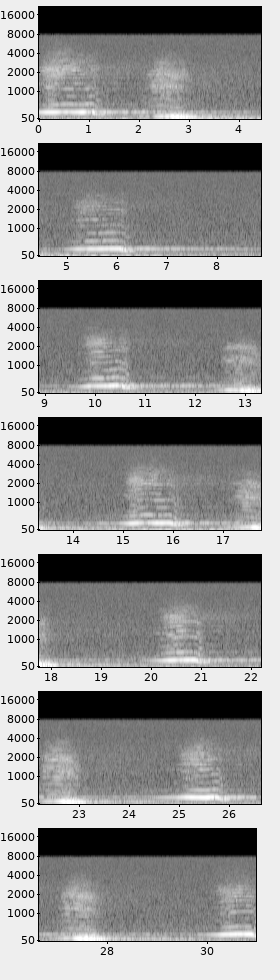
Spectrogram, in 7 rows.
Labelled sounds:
0.0	1.0	humpback whale, 1.1 to 4.4 kHz
2.1	2.9	humpback whale, 1.1 to 2.0 kHz
5.1	6.3	humpback whale, 0.80 to 2.9 kHz
9.7	10.7	humpback whale, 0.80 to 2.8 kHz
12.5	13.2	humpback whale, 1.1 to 2.2 kHz
15.0	16.0	humpback whale, 0.80 to 2.9 kHz
17.2	17.9	humpback whale, 1.1 to 2.1 kHz
20.0	21.1	humpback whale, 1.0 to 2.5 kHz
22.2	23.0	humpback whale, 0.93 to 1.9 kHz
24.8	25.8	humpback whale, 1.2 to 3.4 kHz
27.0	27.8	humpback whale, 1.1 to 2.3 kHz
30.1	30.9	humpback whale, 0.99 to 2.8 kHz

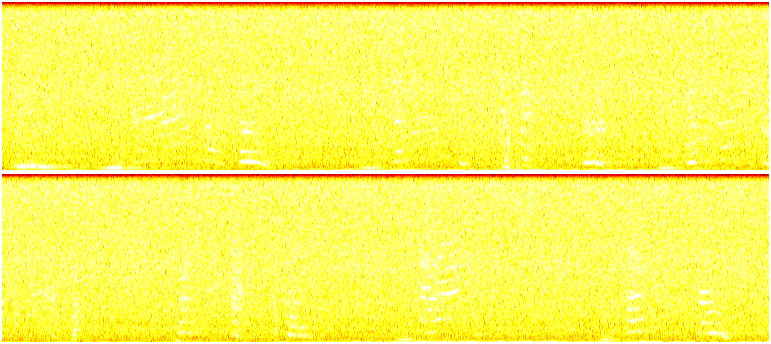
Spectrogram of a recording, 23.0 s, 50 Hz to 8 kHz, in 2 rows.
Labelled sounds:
2.1	3.8	humpback whale, 0.86 to 2.8 kHz
8.8	9.0	humpback whale, 2.2 to 2.4 kHz
10.8	11.0	humpback whale, 2.2 to 2.5 kHz
17.8	18.4	humpback whale, 1.0 to 3.1 kHz
20.9	21.4	humpback whale, 0.99 to 2.8 kHz
21.9	22.3	humpback whale, 1.9 to 2.5 kHz

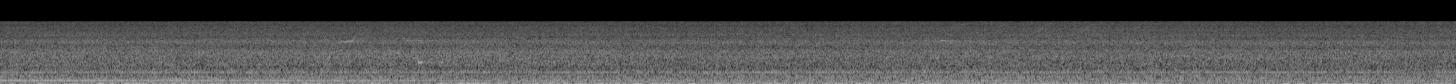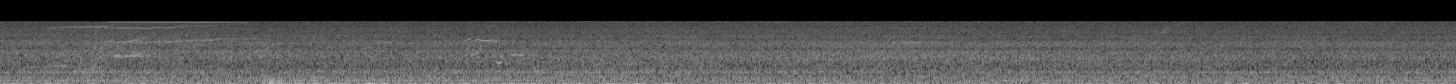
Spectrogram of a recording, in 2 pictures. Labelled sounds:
15.4	16.8	killer whale, 0.72 to 3.5 kHz
19.1	19.8	killer whale, 0.51 to 3.3 kHz

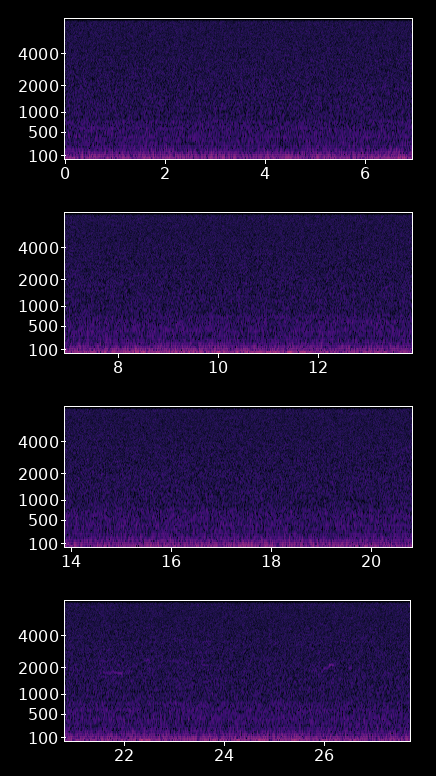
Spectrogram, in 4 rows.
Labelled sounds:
21.6	22.0	killer whale, Bigg's (transient), 1.7 to 1.9 kHz
26.0	26.2	killer whale, Bigg's (transient), 1.9 to 2.2 kHz

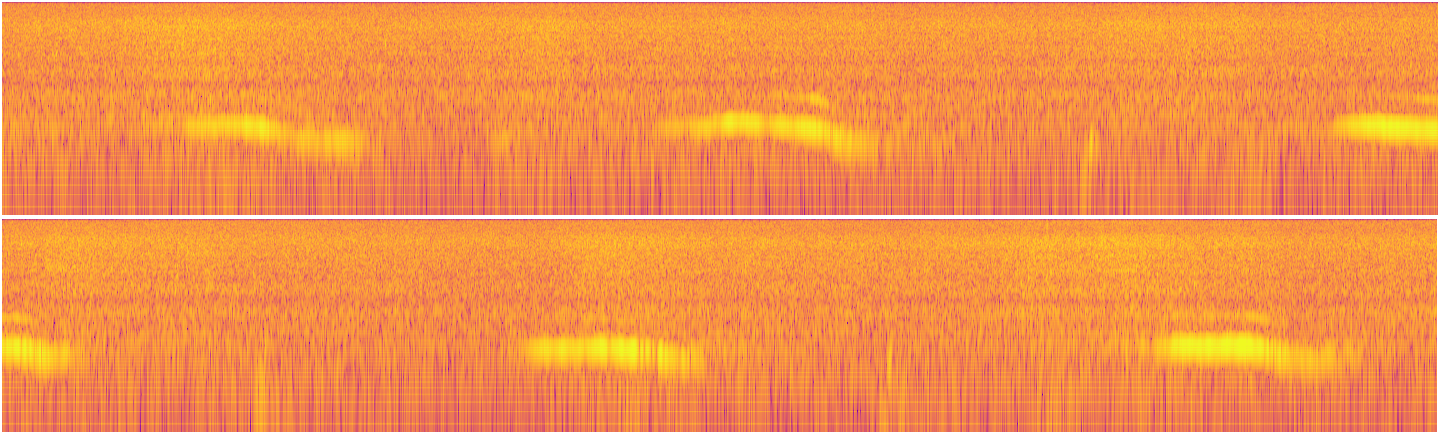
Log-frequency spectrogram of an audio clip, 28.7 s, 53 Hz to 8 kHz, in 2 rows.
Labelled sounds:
8.0	8.3	humpback whale, 0.78 to 0.88 kHz
14.1	14.6	humpback whale, 0.78 to 0.88 kHz

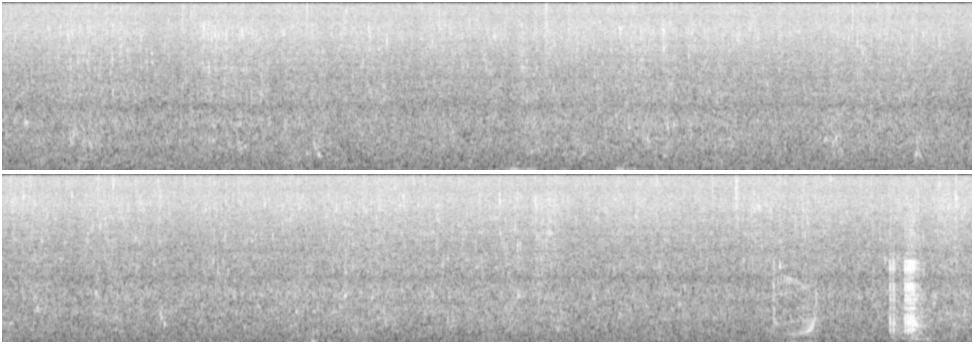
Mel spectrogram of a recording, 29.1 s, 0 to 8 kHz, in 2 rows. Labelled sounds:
26.2	26.6	humpback whale, 0.94 to 1.2 kHz

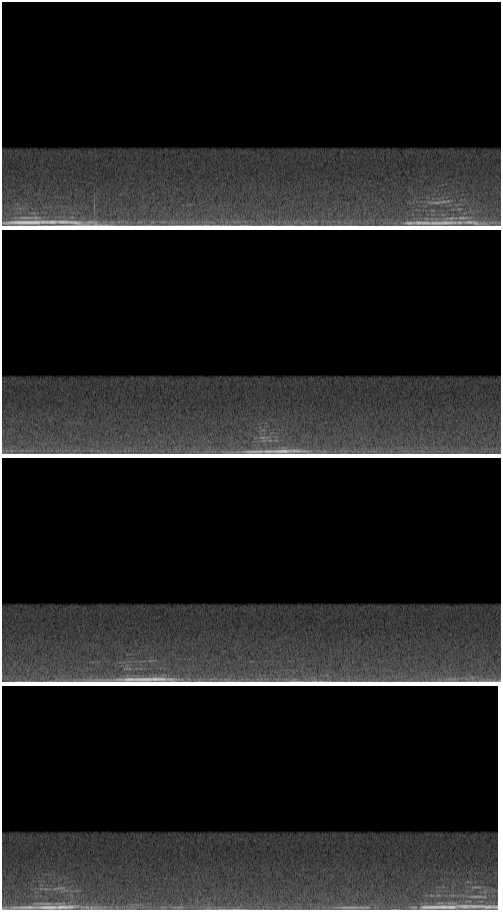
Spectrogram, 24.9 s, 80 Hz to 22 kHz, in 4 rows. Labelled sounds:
0.0	0.8	humpback whale, 0.80 to 1.5 kHz
5.1	6.7	humpback whale, 0.80 to 3.0 kHz
9.4	9.8	humpback whale, 1.3 to 3.2 kHz
13.9	14.9	humpback whale, 1.3 to 2.4 kHz
19.1	19.7	humpback whale, 1.9 to 2.3 kHz
20.1	20.3	humpback whale, 2.8 to 3.0 kHz
24.0	24.8	humpback whale, 0.80 to 1.6 kHz

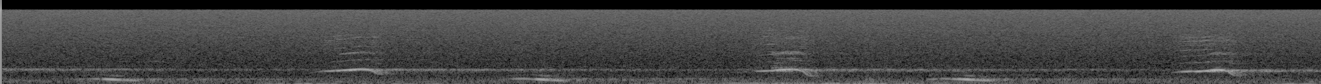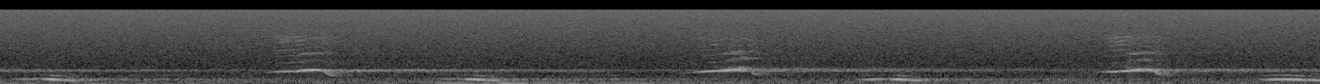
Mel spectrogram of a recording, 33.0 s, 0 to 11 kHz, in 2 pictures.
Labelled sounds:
4.2	4.7	humpback whale, 0.80 to 2.8 kHz
9.6	10.1	humpback whale, 1.1 to 2.7 kHz
14.8	15.4	humpback whale, 1.1 to 2.5 kHz
20.1	20.6	humpback whale, 0.80 to 2.8 kHz
25.4	26.0	humpback whale, 0.80 to 2.6 kHz
30.3	31.0	humpback whale, 1.2 to 2.8 kHz

